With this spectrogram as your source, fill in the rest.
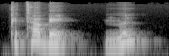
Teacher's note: kelimelerde vurgu bu sesin yani E sesinin üzerindedir. Okurken bu sesin vurgulu okunması gerekir.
